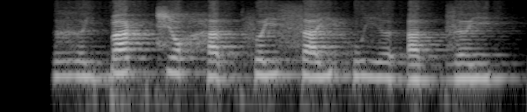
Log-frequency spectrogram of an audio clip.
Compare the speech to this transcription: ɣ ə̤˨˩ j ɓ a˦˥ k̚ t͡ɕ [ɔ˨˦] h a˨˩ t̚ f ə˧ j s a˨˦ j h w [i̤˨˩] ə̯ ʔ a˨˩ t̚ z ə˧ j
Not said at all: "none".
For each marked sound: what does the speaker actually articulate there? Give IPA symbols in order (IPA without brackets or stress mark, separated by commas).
ɔ˨˦, i̤˨˩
